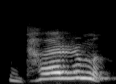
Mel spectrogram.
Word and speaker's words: धर्म: अब आप धर्म बोलिए, धर्म, धर्म, ध के बाद हम र का उच्चारण कर रहे हैं, हम ध के बाद र का उच्चारण कर रहे हैं, धर्म, धर्म, और र का हौले से उच्चारण कर रहे हैं।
